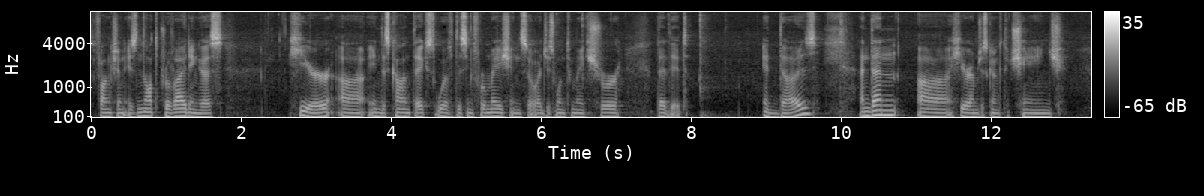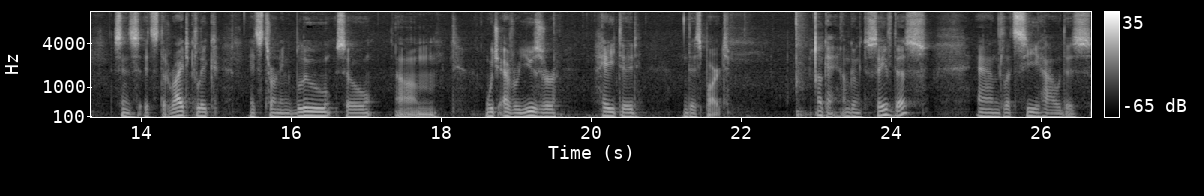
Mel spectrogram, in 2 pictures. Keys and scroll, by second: 7.7 ctrl+c, 9.2 ctrl+v, 20.4-21.8 typing, 23.8 ctrl+s.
